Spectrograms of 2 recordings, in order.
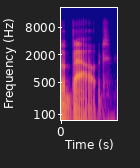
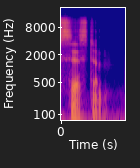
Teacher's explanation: the schwa sound, that little weak, unstressed sound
